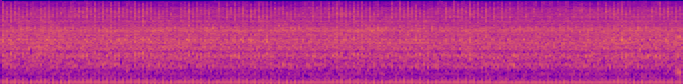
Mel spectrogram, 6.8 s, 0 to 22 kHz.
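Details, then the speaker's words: 2004 Honda Rebel CMX250C twin: new NGK CR6HSA plugs, gapped 0.024–0.028 in, gave a rough idle. With the old plugs put back it idles with a steady, even putter and evenly spaced firing, running fine. "seems better seems pretty even all right so that seems to be running fine with the old plugs"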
